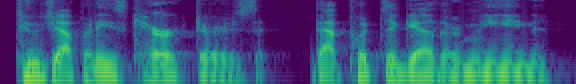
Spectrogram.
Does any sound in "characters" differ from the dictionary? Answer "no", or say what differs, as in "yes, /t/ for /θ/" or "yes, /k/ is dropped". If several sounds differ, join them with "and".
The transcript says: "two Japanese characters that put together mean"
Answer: no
